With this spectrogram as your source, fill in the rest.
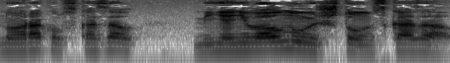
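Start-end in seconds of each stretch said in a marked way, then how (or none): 1.3-3.0 deafening, thunderous, much louder, cutting in. Narrator reads a character cutting off another mid-protest, deafening interruption. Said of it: "Прервал ее Арес так оглушительно".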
